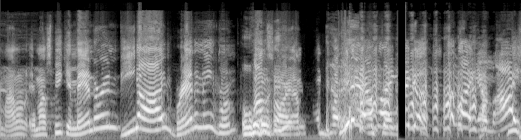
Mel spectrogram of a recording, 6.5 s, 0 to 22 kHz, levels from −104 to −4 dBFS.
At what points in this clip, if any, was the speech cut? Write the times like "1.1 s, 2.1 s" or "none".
1.5 s, 2.9 s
